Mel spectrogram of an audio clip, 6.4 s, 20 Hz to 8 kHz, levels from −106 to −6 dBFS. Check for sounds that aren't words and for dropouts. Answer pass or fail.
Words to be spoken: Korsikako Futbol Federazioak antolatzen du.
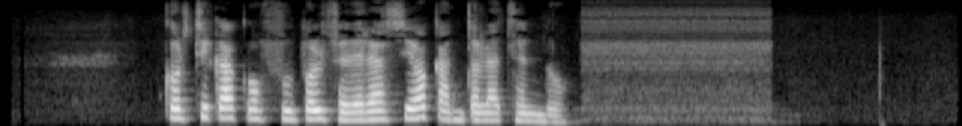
pass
